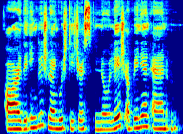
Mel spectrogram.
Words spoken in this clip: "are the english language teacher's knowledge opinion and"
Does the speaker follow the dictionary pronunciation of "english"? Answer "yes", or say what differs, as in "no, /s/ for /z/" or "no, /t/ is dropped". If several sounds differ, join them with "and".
yes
